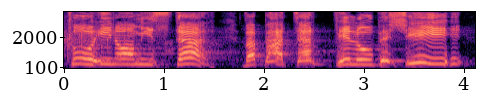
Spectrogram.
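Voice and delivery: slow, loud, drawn-out insistence; slow shouted advice; emphatic shout. Acted. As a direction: hammer the point home, loud and slow. Coach insisting, heard shout.

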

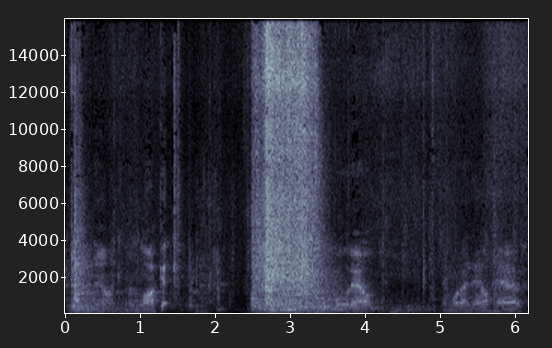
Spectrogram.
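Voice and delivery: ordinary delivery

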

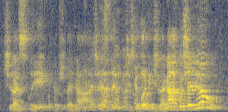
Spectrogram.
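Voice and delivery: wavering back and forth, climbing in pitch; moral ambivalence. Acted. Joseph debating whether to sleep with her, increasingly agonized. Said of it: "it's reflecting his immoral ambivalence".

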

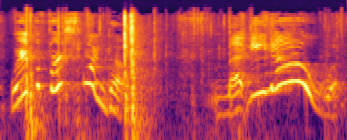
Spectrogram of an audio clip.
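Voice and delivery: high loud frustrated question; frustrated outcry. Real, not acted. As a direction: demand it, exasperated. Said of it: "I'm really mad".

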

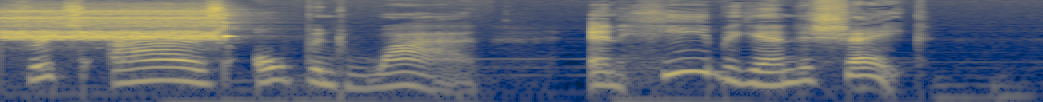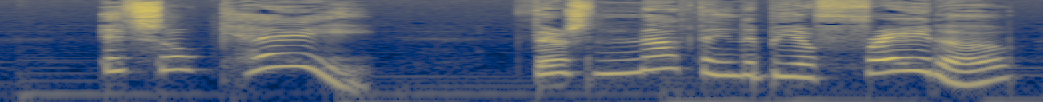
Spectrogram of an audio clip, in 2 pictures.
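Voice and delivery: gentle read-aloud for children, voicing each animal; story narration. A narrator's reading. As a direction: tell it like a bedtime storybook.

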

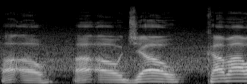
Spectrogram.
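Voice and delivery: normal talking voice

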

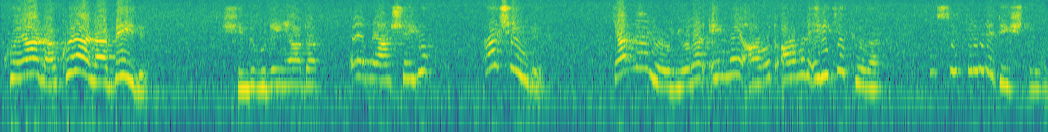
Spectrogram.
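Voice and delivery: high, loud, insistent protest; wife arguing back. A narrator's reading. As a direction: argue it heatedly as the wife. Wife argues back at husband.

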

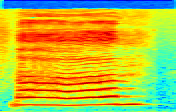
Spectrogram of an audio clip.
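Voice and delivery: high, drawn-out call for mom; little sister calling out. Retold or imitated. Little sister calling mom at night, high drawn-out call. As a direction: call out as a child wanting mom. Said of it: "hearing her go".

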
